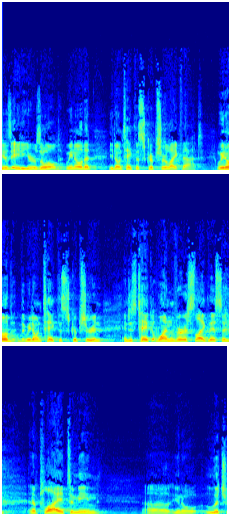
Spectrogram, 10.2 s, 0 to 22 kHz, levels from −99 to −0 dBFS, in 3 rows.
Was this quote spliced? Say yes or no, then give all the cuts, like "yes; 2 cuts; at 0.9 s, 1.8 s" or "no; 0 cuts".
yes; 1 cut; at 3.2 s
